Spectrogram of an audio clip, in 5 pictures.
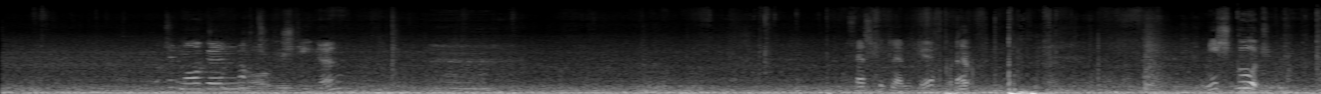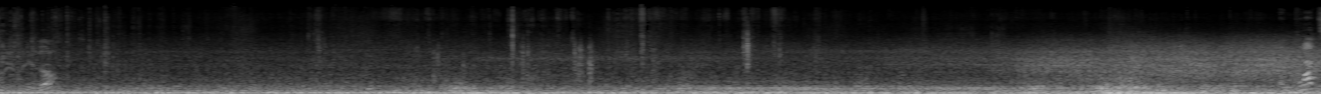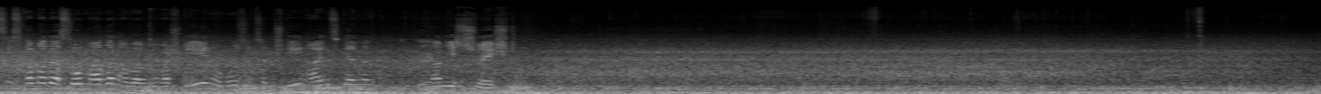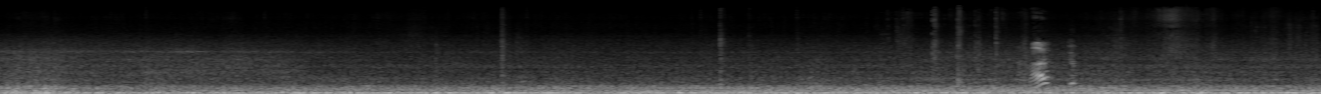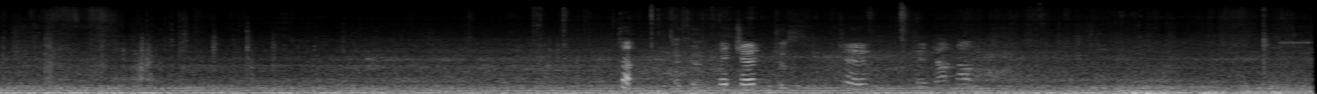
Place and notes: Fahrkartenkontrolle / Ticket inspection
Fahrkartenkontrolle, Ticket inspection, DB, Köln-Hamburg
